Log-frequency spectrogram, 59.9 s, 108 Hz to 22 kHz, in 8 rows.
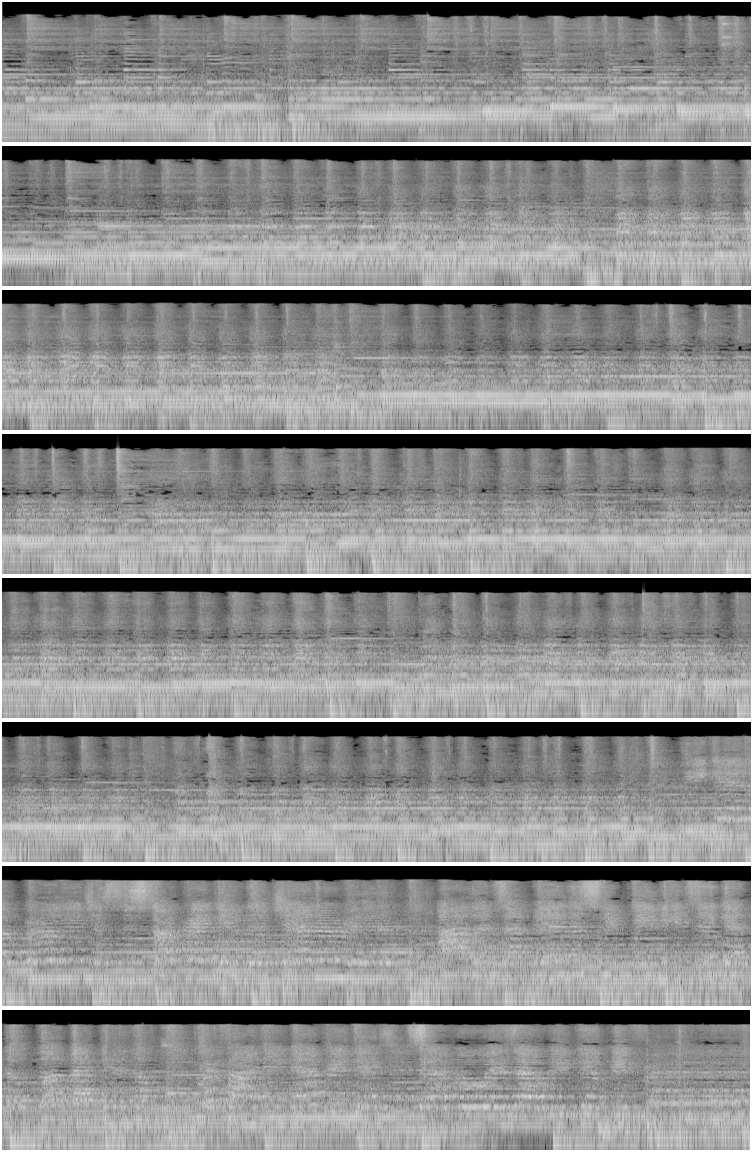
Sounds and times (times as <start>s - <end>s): Gospel music: 0.0s - 59.9s
Choir: 4.8s - 59.9s.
